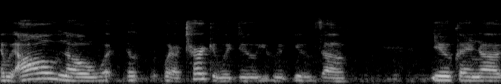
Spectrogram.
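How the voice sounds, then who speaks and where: In a Southern US accent, a woman of medium pitch speaks at a moderate pace with a dark, mellow tone and lively intonation. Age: 70s. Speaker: cookbook author. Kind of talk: casual chat. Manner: halting.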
